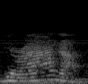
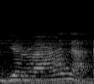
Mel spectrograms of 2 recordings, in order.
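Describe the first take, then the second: No difference in how they are said.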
